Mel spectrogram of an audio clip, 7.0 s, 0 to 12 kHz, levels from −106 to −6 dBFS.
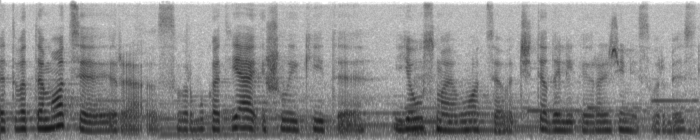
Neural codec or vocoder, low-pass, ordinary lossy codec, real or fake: none; 10.8 kHz; Opus, 64 kbps; real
